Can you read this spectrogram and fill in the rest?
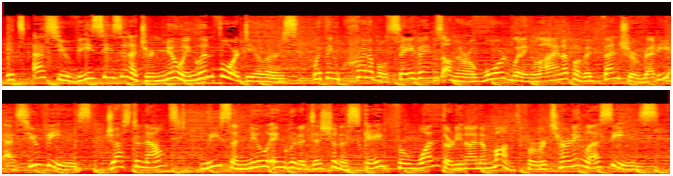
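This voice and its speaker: A woman's voice: medium pitch, very animated, moderate pace, hardly any pauses. A woman reading a scripted promotional radio commercial as an announcer. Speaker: advertisement announcer. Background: music bed.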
